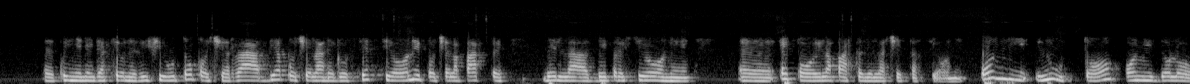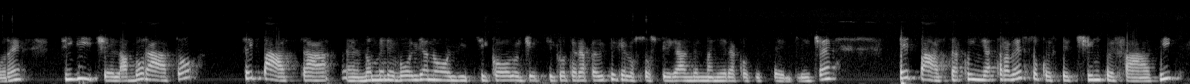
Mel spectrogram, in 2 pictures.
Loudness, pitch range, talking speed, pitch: -18 LUFS, 175-220 Hz, 145 wpm, 185 Hz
